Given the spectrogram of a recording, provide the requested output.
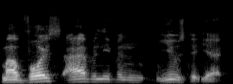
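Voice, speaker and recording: Deep baritone man, guest rapper on a casual talk show, low pitch, relaxed and reflective. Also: normal speed. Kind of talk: casual interview chat.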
